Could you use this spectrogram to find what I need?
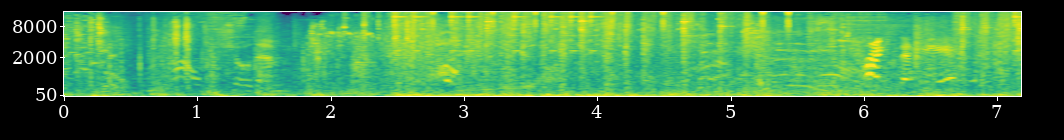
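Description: Rapid bursts of video game gunfire crackle.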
